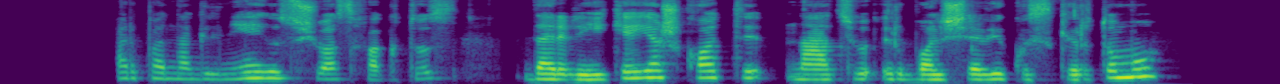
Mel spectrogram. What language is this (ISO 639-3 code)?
lit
